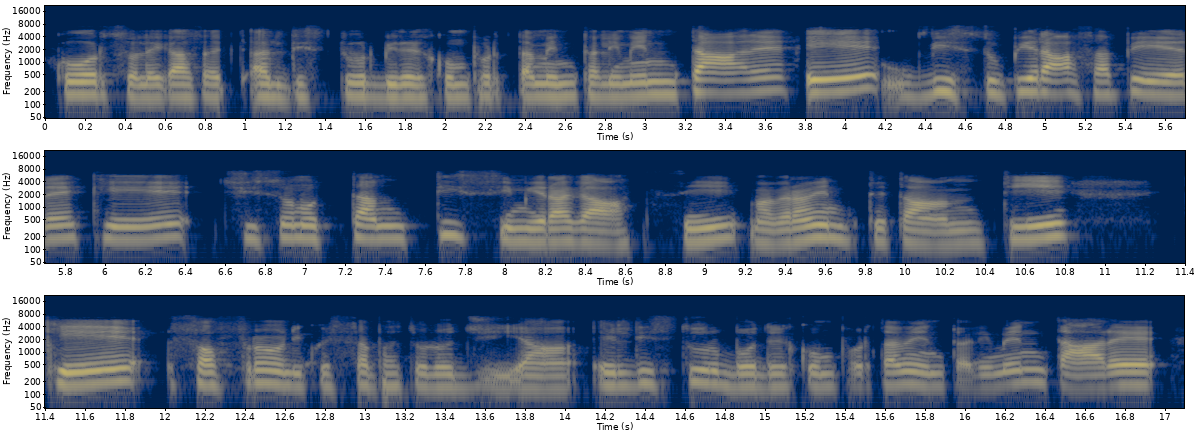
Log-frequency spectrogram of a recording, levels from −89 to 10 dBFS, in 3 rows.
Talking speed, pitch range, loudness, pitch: 100 wpm, 155-185 Hz, -27 LUFS, 170 Hz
